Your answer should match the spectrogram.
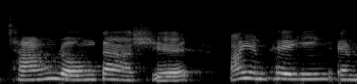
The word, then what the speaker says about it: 長榮: changrong christian university cjcu pronunciation in chinese is tong wrong that i am paying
